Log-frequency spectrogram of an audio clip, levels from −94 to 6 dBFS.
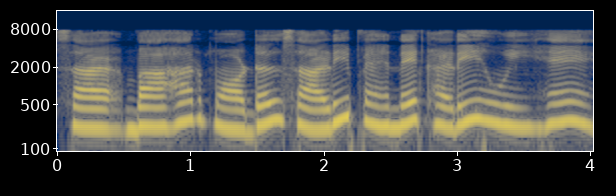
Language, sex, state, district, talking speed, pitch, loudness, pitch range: Hindi, female, Madhya Pradesh, Bhopal, 120 wpm, 240 Hz, -15 LUFS, 225-270 Hz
